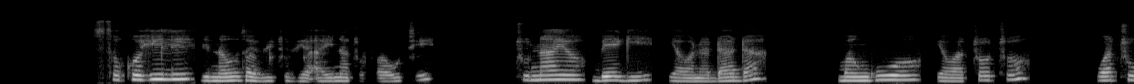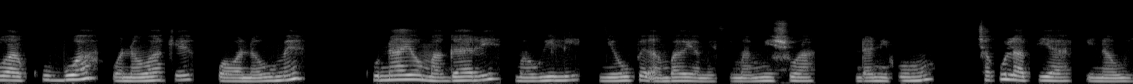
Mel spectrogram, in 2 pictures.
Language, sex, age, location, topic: Swahili, female, 25-35, Kisumu, finance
